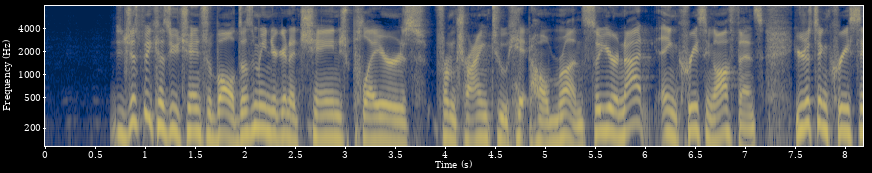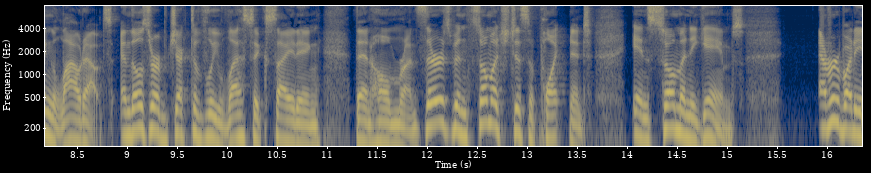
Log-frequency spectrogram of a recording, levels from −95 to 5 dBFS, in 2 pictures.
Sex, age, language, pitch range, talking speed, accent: male, 20-39, English, 115-170 Hz, 180 wpm, American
